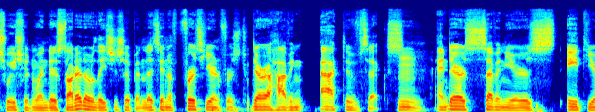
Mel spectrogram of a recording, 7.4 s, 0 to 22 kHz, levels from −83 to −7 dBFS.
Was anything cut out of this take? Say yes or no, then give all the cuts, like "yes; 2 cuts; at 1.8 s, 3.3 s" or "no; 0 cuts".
yes; 3 cuts; at 2.2 s, 3.1 s, 5.6 s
